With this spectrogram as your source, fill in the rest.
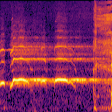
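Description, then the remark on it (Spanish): A voice mimics a seagull with a long, steady high-pitched whistling cry that swells twice in loudness, ending in a short breathy rush of air. No talking. “puedo hacer una gaviota.”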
